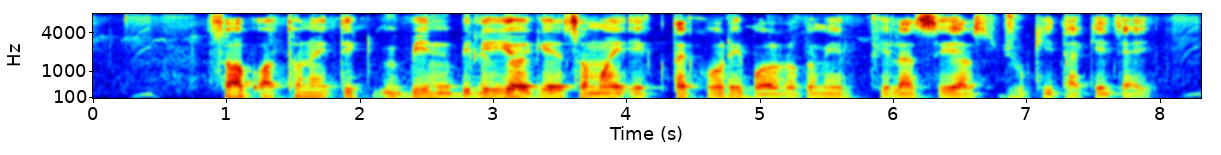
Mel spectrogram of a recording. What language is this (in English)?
Bangla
